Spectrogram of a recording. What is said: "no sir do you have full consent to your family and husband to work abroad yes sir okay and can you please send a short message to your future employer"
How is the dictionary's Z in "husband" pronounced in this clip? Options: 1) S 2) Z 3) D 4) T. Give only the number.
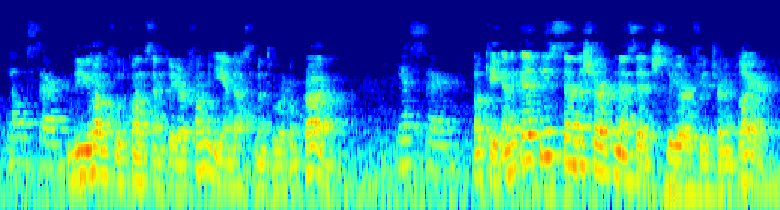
1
